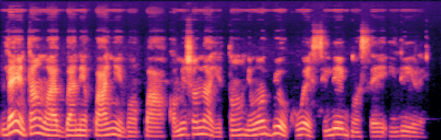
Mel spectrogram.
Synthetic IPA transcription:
lɛ̃˦ĩ˦˨ta˦˨w̃ɔ̃˧a˧ɡ͡ba˧nĩ˧k͡pa˧˦j̃ĩ˦i˦˨bɔ̃˨k͡pa˧kɔ˧mĩ˦ʃɔ̃˦nã˦˨ji˨˦tã˦nĩ˧w̃ɔ̃˦ɡ͡be˦o˦˨ku˨˦ɛ˦˨si˨˦le˦˨ɡ͡bɔ̃˨sɛ˧i˧le˦˧ɾɛ˨

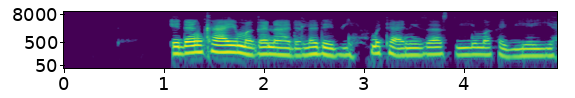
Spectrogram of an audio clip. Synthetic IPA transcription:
ʔɪ˨dɐ˦ŋka˦ji˦mɐ˨ɡɐ˦naː˨da˨lɐ˦dɐ˨biː˦mʊ˦taː˨neː˦zaː˦su˨ji˦mɐ˦ka˨bɪ˨jɐ˦jːaː˨

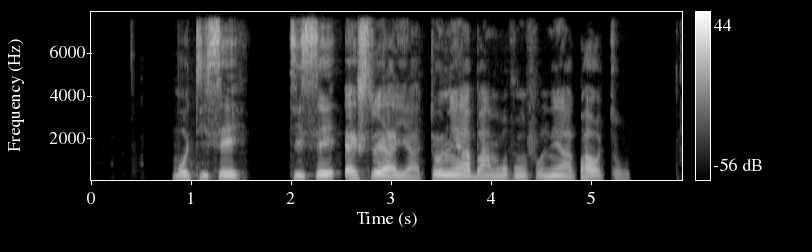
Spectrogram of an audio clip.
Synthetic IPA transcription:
mo˨ti˨se˨ | ti˨se˨ɛ˦ksɾe˨a˨ja˨to˨˦nĩ˦a˨ba˨w̃ɔ̃˨˦fʊ̃˦fʊ˨nɪ̃˦a˨k͡pa˦ɔ˨tʊ˨˦

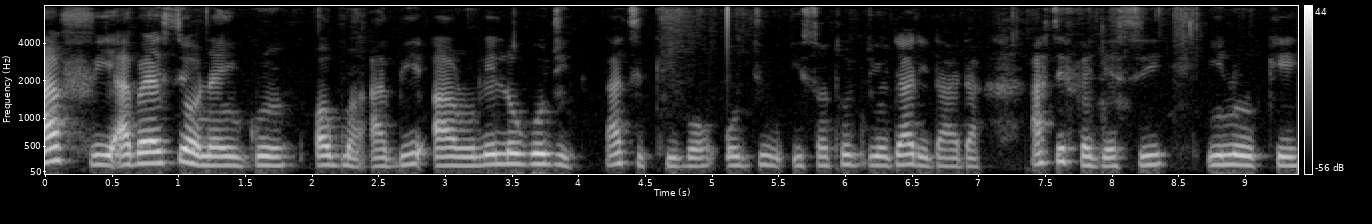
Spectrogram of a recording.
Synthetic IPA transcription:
a˦fi˧a˧bɛ˦ɾɛ˦si˦ɔ˦˨nã˨ĩ˨ɡũ˧ | ɔ˧ɡ͡bã̰˨ʔa˨bi˨˦ʔa˦ɾ̃ũ˧le˦lo˦ɡo˦d͡ʒi˦˨ | la˨˦ti˨kʰi˨˦bɔ˧o˧d͡ʒu˦i˦˨sã˧to˦di˦ɔ˧d͡ʒa˦de˨da˨˧da˧ | a˨˦si˦˨fɛ˨d͡ʒɛ˨si˨˦i˦nũː˦kʰe˧

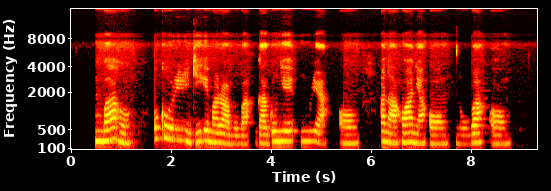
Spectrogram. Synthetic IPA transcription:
ŋ͡m̩˨ɡ͡ba˦a˦ɦʊ˨ | o˦ko˦˨ɾi˦ɾi˦˨ŋ̩˨ke˦i˦ɦe˦ma˨ɾa˨a˨bʊ˨ba˨ɡa˨ɡo˦ɲe˦m̩˦ɾja˨ | ɔ˦m̩˦ | a˦na˨a˨ɦʊ˦a˦ɲa˦ɔ˦m̩˦nʊ˨ba˦ɔ˦m̩˦

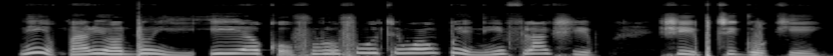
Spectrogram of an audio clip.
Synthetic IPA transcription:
nĩ˨˦i˦˨k͡pa˨˧˦ɾi˦ɔ˧dũ˦ji˨˦i˦jɛ˦ɔ˧kʰɔ̰˨fu˨˦ɾu˧fu˦ti˦w̃ɔ̃˦n̩˦k͡pe˦˨nĩ˨˦fla˦ɡʃi˦˨p | ʃi˦˨pti˨˦ɡo˨kʰe˨

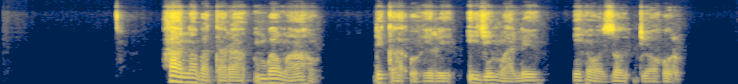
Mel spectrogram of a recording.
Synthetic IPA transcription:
ha˦˨na˦ba˨ta˨ɾa˨ŋ͡m̩˦ɡ͡ba˦ŋʷa˦a˦ɦʊ˨ | dɪ˦ka̰˨ʔo˨ɦe˨ɾe˨i˦d͡ʒi˦ŋʷa˨le˦ | i˦ɦe˦ɔ˨zɔ˦dɪ˨ɔ˦ɦʊ˦ɾʊ̰˨

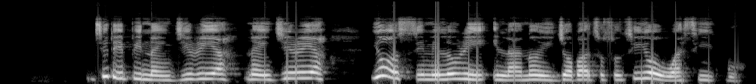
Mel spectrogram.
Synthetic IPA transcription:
d͡ʒi˦di˦pi˧nã˨i˨d͡ʒi˦ɾi˦a˦˨nã˨i˨d͡ʒi˦ɾi˦a˨ | joː˦˨si˨˦mĩ˧lo˦ɾi˦i˨la˨nã˨˦i˨d͡ʒɔ˧ba˧˦tʊ̃˧tʊ̃˧ti˦joː˦˨wa˧si˦i˨k͡po˨

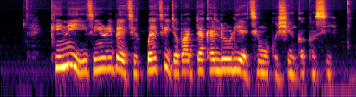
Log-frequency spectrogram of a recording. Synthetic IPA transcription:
kĩ˧nĩ˦˨ji˨˦ti˧n̩˦ɾi˦bɛ˦˨ti˧k͡pɛ˦ti˦˨d͡ʒɔ˨˧˦ba˧da˦kɛ˦lo˦ɾi˦ɛ˦˨ti˨˦w̃ɔ̃˧ko˨ʃe˧ŋ̩˨kã˧kã˧si˧

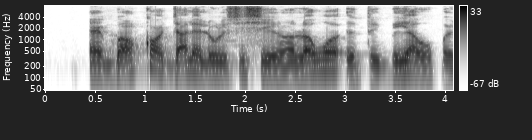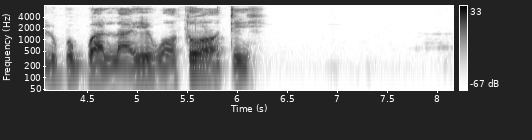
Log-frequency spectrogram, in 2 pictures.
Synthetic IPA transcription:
ɛ˨ɡ͡bɔ̃˨˦kɔ˦˨d͡ʒa˨˦lɛ˦˨lo˨˦ɾi˧˦ʃi˦ʃe˧i˨ɾ̃ã˨lɔ˦wɔ˦ʔe˦˨to˨i˨ɡ͡be˨˦ja˦˨wo˧˦k͡pɛ˨lu˨˦ɡ͡bo˧ɡ͡bo˧a˨la˨je˦˨wɔ˨˦to˦ã˦˨de˧˨

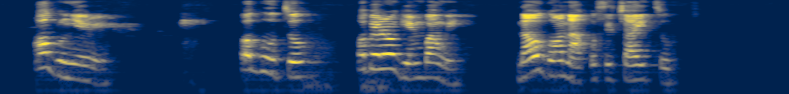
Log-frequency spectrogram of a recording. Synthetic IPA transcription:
ɔ˦ɡʊ˨ɲe˨ɾe˨ | o˦ɡu˨to˦ | o˦be˦ɾo˦ɡɪ˨ŋ͡m̩˦ɡ͡ba˦ŋʷe˨ | na˨ʊ˦ɡɔ˦na˨a˨kʷʊ˦sɪ˦t͡ʃa˦i˦to˦

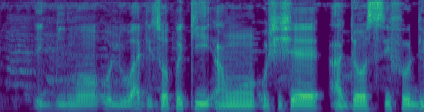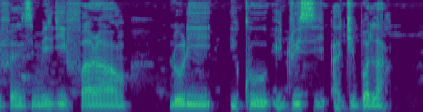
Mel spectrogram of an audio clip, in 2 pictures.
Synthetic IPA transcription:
i˨ɡ͡bi˨mɔ̃˨˧o˧lu˨wa˨˦˨di˨˦sɔ˧k͡pe˦ki˦a˦˨w̃ɔ̃˧o˧ʃi˧ʃɛ˦a̰˨d͡ʒɔ˦si˦fo˦di˨fɛ̃˦˧nsme˦d͡ʒi˦˨fa˧ɾa˦ũ˧ | lo˦ɾi˦ | i˦ku˦i˨dɾi˦si˨a˨d͡ʒi˨˦bɔ˧la˦

